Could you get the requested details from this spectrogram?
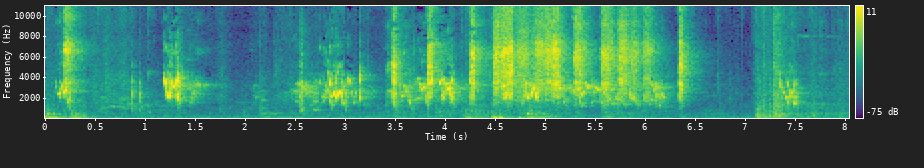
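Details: Pet budgerigars kept in South Holland, Netherlands, eating dry leaves and grass; isolated squawks give way to a long, dense burst of scratchy warbling chatter, then a short final call.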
